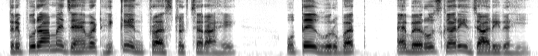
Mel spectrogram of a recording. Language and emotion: Sindhi, neutral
